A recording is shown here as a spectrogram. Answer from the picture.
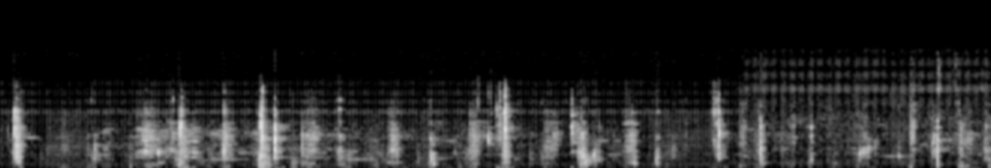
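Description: Close-miked mouth sounds of eating spicy noodles: chewing and lip-smacking, with many irregular wet clicks.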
